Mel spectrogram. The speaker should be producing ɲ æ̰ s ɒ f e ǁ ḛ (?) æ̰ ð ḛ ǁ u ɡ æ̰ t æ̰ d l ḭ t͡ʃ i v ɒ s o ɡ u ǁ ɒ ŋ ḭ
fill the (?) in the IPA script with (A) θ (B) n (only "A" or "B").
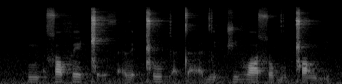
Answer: A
